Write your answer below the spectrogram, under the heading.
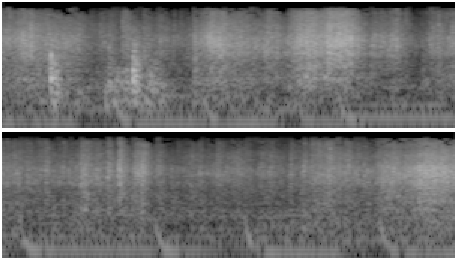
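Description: Tissue paper and a large paper shopping bag rustling and crinkling as a wrapped tote bag is pulled out, in several bursts, the loudest around two seconds in and near the end, with two brief squeaks in the first second.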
